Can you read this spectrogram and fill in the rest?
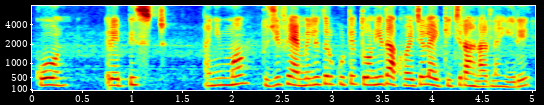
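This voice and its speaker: Woman voicing a vengeful young woman in a storybook, taunting and cruel, fairly high voice, mocking drawl. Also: fairly even intonation, a little fast, darkish tone, lightly acted. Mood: gloating. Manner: taunting, sing-song mockery mixed with English.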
